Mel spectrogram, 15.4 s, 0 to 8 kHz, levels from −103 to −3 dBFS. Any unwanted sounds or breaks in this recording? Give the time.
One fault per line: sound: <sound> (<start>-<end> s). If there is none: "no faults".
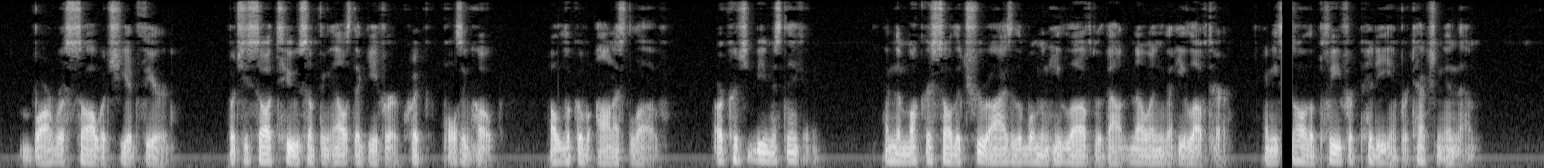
sound: dropout (12.8-12.9 s)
